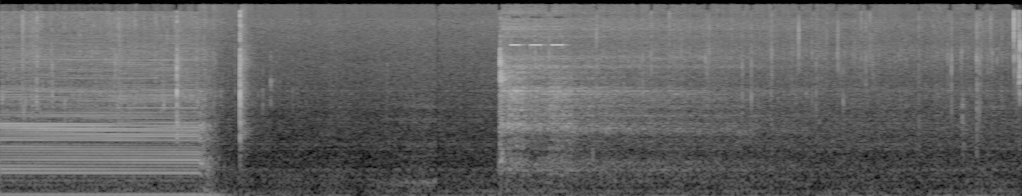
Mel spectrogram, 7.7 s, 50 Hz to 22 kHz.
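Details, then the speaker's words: iHealth Bluetooth automatic blood pressure monitor on the user, started by button press, reading 132 systolic: loud motor hum that stops abruptly, then a click and softer hiss of air; cuff pump inflating then releasing. "we're going to go ahead and do that we're going to press the start button here"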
